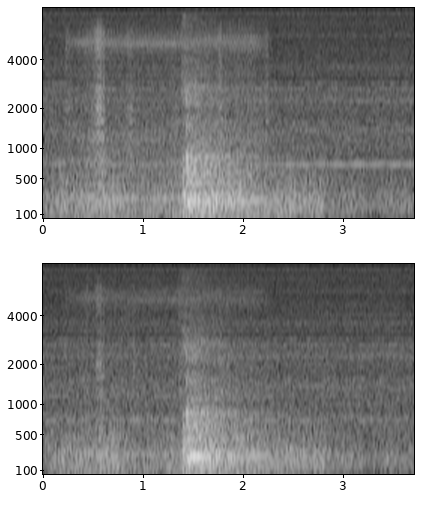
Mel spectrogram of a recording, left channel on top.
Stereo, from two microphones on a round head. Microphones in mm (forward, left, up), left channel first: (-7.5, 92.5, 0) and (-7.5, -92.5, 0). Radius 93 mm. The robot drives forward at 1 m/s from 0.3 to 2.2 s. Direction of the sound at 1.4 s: 15° left (ahead or behind).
